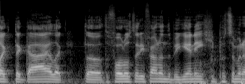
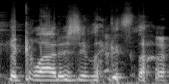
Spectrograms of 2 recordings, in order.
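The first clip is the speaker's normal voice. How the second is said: higher, slow, laughing; 7 semitones higher, 6 dB louder than usual. Real, not acted. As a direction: say it again while cracking up. Laughing repeats quote.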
